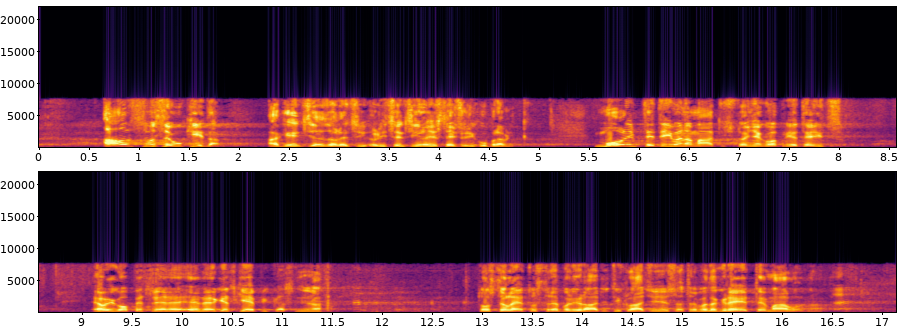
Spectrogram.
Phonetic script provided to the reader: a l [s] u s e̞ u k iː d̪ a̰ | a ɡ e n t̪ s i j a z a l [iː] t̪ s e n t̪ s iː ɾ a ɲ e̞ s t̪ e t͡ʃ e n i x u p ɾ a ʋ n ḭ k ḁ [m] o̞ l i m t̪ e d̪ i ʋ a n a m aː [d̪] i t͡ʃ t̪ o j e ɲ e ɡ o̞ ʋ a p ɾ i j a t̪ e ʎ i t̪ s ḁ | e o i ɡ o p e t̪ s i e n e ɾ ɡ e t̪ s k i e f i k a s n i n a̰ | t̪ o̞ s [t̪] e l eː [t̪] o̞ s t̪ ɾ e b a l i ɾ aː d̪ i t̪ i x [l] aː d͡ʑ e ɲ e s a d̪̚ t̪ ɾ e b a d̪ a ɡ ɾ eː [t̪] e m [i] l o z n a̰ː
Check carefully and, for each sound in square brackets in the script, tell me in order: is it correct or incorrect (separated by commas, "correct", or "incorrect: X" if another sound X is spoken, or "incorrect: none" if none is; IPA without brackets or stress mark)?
correct, incorrect: i, correct, incorrect: t̪, correct, correct, correct, correct, incorrect: a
